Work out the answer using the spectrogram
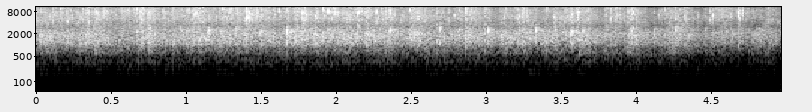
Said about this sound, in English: Let's give a round of applause for Christ.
